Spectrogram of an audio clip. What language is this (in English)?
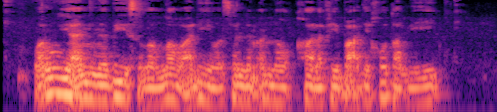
Arabic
